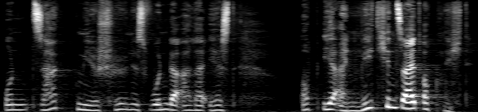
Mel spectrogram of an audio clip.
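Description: An actor playing an awestruck, grieving young shipwrecked prince, declaiming reverent lofty verse in a classic radio drama. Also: male voice, fairly high pitch, unhurried, husky, long reverb tail.

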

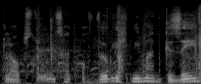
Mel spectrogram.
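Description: An actor playing a pious, conscience-stricken young monk, earnest and anxious, in a German radio drama. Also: male voice, mid-range voice, fast, noisy background, close to an everyday voice. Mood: guilty, solemn.

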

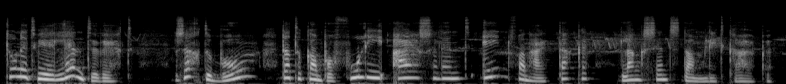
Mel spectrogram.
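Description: Slow, expressive woman storyteller. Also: on the high side. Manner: expressive, deliberate. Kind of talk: scripted children's fairy-tale narration.

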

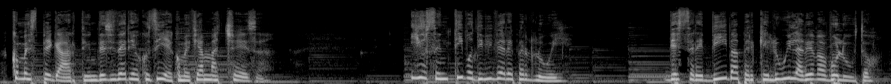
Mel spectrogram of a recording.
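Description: A woman's voice: a little high, moderate pace. Woman reading literary drama over guitar music. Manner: expressive, theatrical, shifting from animated to hushed. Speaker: reader performing a literary radio reading. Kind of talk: dramatic first-person literary narration. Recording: acoustic guitar accompaniment.

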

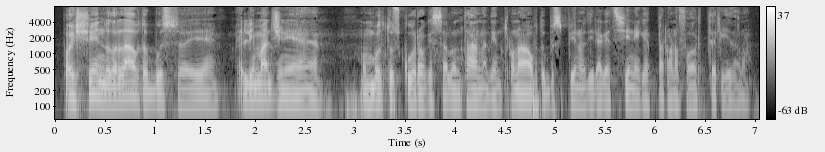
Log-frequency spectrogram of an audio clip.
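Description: A man giving a theatrical monologue as a stage narrator, measured, with deliberate pauses and repetitions. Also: lowish voice, steady tone. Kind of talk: theatrical monologue, storytelling and recitation. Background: instrumental music.

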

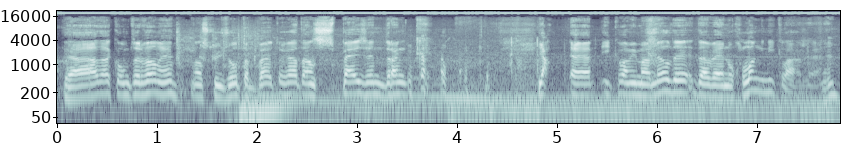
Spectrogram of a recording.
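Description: An actor playing a smug, needling police investigator in a Flemish radio drama, with an offhand, mocking manner. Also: male voice, fairly high pitch, moderate pace, lightly acted. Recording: clearly noisy outdoor ambience.

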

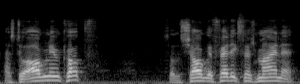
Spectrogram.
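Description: A stern, anxious ship's first mate in a radio drama. His urgent, sharp-tongued delivery swings widely between low muttering and high cries. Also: sing-song, normal speed. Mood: urgent, bitter. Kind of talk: German radio play acting.

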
